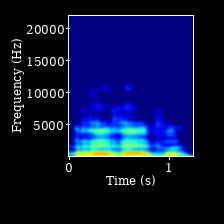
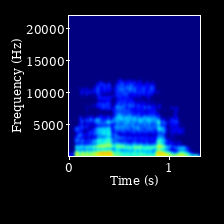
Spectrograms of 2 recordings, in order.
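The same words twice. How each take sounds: First: The r and ch sounds are plain, not guttural. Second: The r and ch sounds are guttural, from the throat. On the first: The speaker calls it wrong. "on ne peut pas dire Rechev" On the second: The speaker calls it right. "Il faut savoir vraiment apprendre à, à gutturaliser les lettres"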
